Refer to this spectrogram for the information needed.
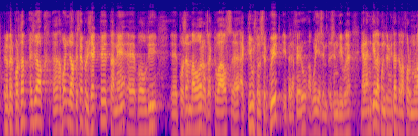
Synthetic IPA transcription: peɾɔpəɾpoɾt̪aəʎɔkːβɔnʎɔkɛst̪əpɾuʒɛk̚t̪ət̪əmeβɔlˠd̪i | ɛpozaəmbəloɾəlˠzak̚t̪ualˠzək̚t̪iwzðəlˠsiɾkuit̪ipəɾafeɾuʔəβujɛzimpɾesind̪iβlə | ɡəɾant̪iləkunt̪inuit̪at̪ələfoɾmulə

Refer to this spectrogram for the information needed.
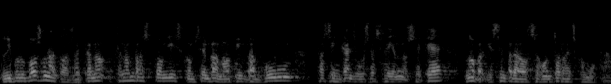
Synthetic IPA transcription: lipɾupɔzuunəkɔzəkənokənomrəspɔŋɡiskɔmsempɾəməlˠpimp̪əmpumfasiŋkaɲzβust̪ɛsfɛiənːosekɛnopəɾkɛsempɾəəlˠsəɣ̞ont̪orɛt͡ʃkɔmufa̰

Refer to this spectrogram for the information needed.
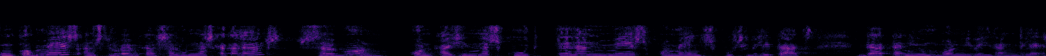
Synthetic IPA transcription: uŋkɔpmezənst̪ɾuβɛmkəːlˠzəlumnəskət̪əlansː | əɣon | onaʒinːəskut̪ːenənmezomɛɲspusiβilit̪azd̪ət̪əniumbɔnːiβ̞eʎd̪əŋɡlɛ

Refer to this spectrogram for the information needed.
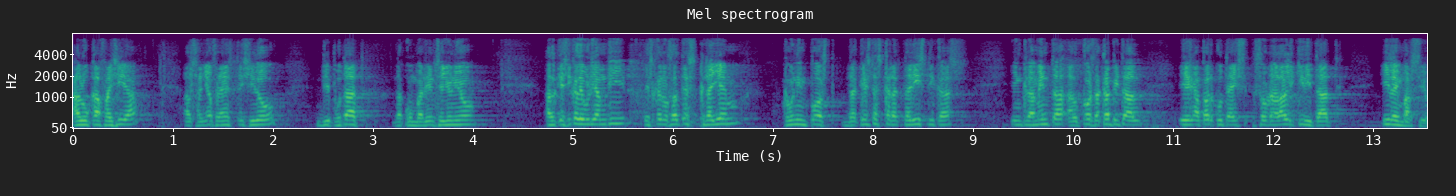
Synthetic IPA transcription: əlukəfəʒiəː | lˠsəɲofɾenɛst̪əʒiðo | d̪iput̪at̪ | d̪əkumbəɾiɛnsjəjunio | əlˠkesikəliβuliəmd̪ieskənuzalˠt̪ɾəskɾəjɛm | kəunimpɔst̪d̪əkɛst̪əskəɾɐk̚t̪əɾist̪ikəs | iŋkɾəmẽnt̪əʔəːlˠkɔzðəkapit̪alˠ | ieɣəpəɾkut̪ɛʃsoβɾələlikiðit̪at̪ | ilɐimbəɾsjo

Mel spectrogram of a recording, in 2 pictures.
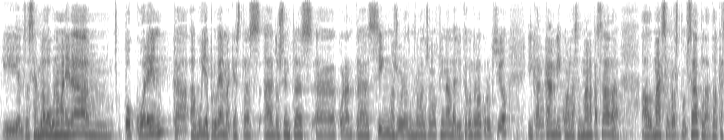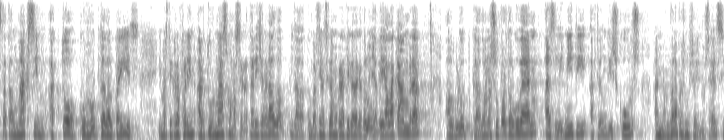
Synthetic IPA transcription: iənzəsɛmbləðəlɣunəməneɾəpɔkːuəɾenkəːβujəpɾuβɛməkɛst̪əsd̪osent̪əskwəɾant̪əsiŋkməzuɾəzəmnsɛmləns̬onəlˠfinalˠd̪əʎult̪əkont̪ɾələkurupsio | ikəŋkambikwanləsət̪manəpəsað̞ə | əlˠmaksimrəspunsabləðəlkəst̪at̪əlˠmaksimək̚t̪okurup̚t̪əðəlˠpəis | iməst̪ikrəfəɾinəɾt̪uɾmaskɔməsəkɾət̪aɾiʒənəɾalˠd̪əd̪əkumbəɾʒɛns̬jəðəmukɾat̪ikəðəkət̪əluɲəβɛələkambɾə | əlˠɣɾupkəðonəsupɔɾt̪əlˠɣuβɛrnəzlimit̪iʔəfeund̪iskurz | ənːɔmd̪ələpɾəzumsjoðinusɛnsi

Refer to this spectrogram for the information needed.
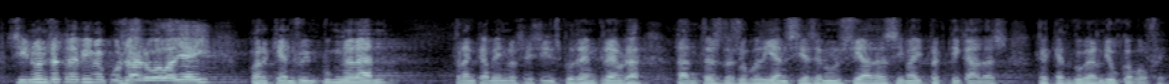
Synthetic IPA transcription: sinɐ̃nuzɐt̪ɾɛβinɐpuzaɾuɐlɐʎejpɐɾɐkɛnuziŋpumnɐɾaɾu | fɾɐ̃ŋkɐmẽnt̪nɐ̃w̃sejsiuʃkuðɛmkɾɛmuʒat̪ãnt̪ɐzðɨzuβɨðiɛ̃nsjɐzɐnũnsiaðɐzimajpɾɐk̚t̪ikaðɐʃ | kɐkɛt̪ɣuβɛɾnd̪iwkɐβo̰wfe

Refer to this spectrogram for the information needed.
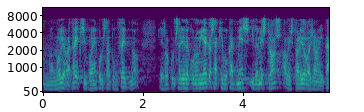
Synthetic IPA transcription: nonolirət̪ɾɛksimpləmeŋkunst̪at̪uuɱfet̪no | iezəlˠkunseʎðəkunumiəkəsaːkiβukat̪meziðəmest̪ɾɔzələist̪ɔɾiəðələʒənəəlit̪a

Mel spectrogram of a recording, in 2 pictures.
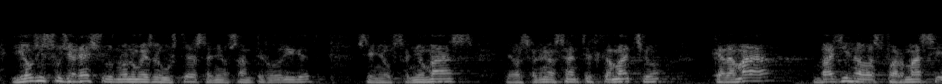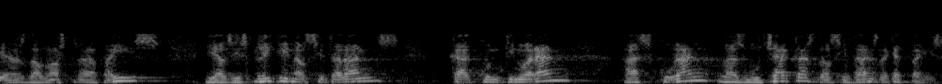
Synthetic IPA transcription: ijolˠzisuʒəɾɛʃunonumezəβust̪ɛəlˠsəɲosant̪eroðɾiɣeθsinoːlˠsəɲomas | iəlˠsəɲosant͡ʃeθkəmat͡ʃo | kəðəmabaʒinələsfərmasiəzðəlˠnɔst̪ɾəpəisiəlˠzisplikinəlˠsiwt̪əðans | kəkunt̪inuəɾan | əskuɾanləzβut͡ʃakəzðəlˠsiwt̪əðanzðəkɛt̪̚pəis

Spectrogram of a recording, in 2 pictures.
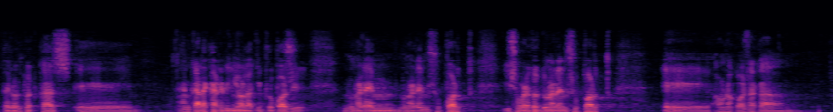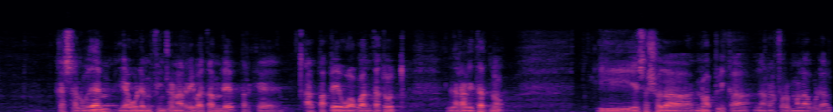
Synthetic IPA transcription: pəɾɔənt̪ot̪̚kasɛ | əŋkaɾəkəɾɾiɲɔləkipɾupɔzid̪unəɾɛmd̪unəɾɛmsupɔɾt̪isoβɾət̪ot̪d̪unəɾɛmsupɔɾt̪ɛə̰unəkɔzəkə | kəsəluðɛmjaβuɾɛmfinzonəriβ̞ət̪əmbepəɾkɛəlˠpəpeuaɣwant̪ət̪ot̪ləreəlit̪at̪no | iezəʃɔðənoəplikalərəfoɾmələβuɾal

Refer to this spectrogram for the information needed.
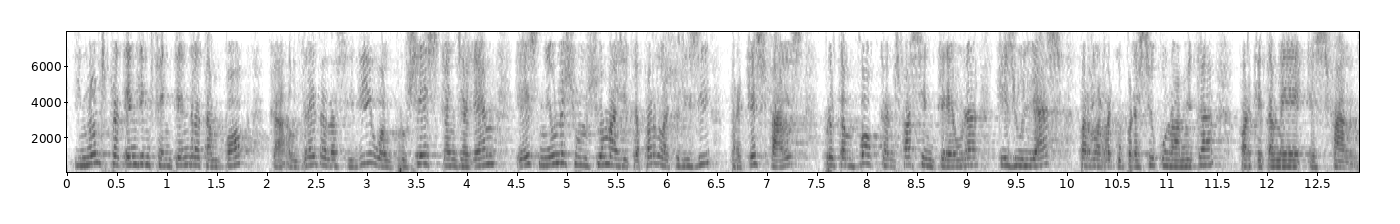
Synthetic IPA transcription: inonspɾət̪ɛŋɡiŋkənt̪end̪ɾət̪əmpɔkːəʔəlˠd̪ɾɛt̪̚d̪ələsiβiwəlˠpɾuseskənzəɣɛmezniunəsulusiomaʒikəpəɾləkɾizipəɾkɛsfalˠspɾɔt̪əmpɔkːənsfasiŋkɾɛwɾəkezuʎaspəɾlərəkupəɾəsioekunɔmikəpəɾkɛt̪əmbeesfan

